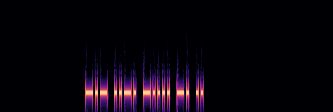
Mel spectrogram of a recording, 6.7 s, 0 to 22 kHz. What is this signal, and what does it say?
Morse code, heard as a keyed tone, about 25 wpm, 700 Hz. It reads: KF6NI
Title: USA Call Signs - 5 Characters - Repeated 3x - 25wpm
